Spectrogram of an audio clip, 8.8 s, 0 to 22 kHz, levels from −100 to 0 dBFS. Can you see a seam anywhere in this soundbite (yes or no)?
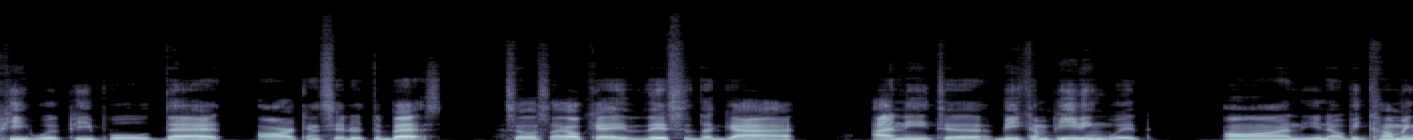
yes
